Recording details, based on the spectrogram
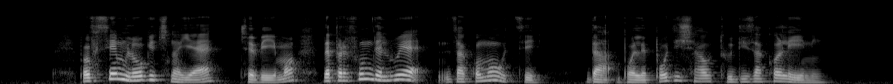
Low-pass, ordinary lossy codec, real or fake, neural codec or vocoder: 9.9 kHz; none; real; none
